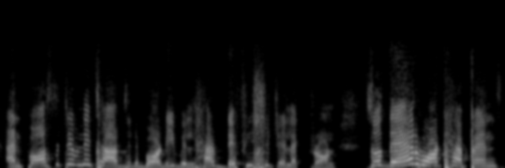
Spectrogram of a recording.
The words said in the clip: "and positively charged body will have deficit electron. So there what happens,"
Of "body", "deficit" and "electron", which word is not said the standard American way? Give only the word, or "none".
deficit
